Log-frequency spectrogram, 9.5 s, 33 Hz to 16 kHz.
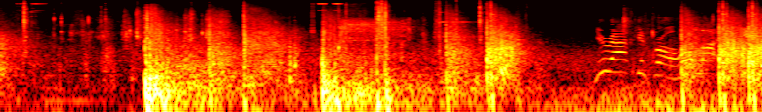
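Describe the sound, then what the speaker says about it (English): A grenade fight in Fallout 76, with a series of heavy booming blasts and bursts of gunfire at irregular intervals, a player talking between the explosions. "This has just turned into a grenade fight."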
